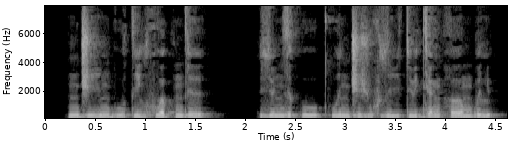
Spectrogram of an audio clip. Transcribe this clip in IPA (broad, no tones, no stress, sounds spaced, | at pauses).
n d͡ʒ iː m b uː t i lʲ xʷ æ kʷ n d ɪː | z y n z ɪ kʷ uː kʷʰ i n d͡ʒ ə ʒ u xʷ z iː t y dʲ æː ŋ h əː m b ə lʲ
